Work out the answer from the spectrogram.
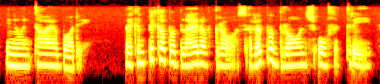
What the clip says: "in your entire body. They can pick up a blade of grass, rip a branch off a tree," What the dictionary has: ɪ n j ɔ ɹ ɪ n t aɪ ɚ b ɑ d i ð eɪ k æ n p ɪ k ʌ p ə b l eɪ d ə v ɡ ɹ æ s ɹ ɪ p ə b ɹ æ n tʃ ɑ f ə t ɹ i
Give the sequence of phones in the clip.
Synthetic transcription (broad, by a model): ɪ n j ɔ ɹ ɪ n t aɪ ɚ b ɑ d i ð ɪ k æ n p ɪ k ʌ p ə b l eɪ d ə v ɡ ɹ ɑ s ɹ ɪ p ə b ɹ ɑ n ʃ ɑ f ə t ɹ i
